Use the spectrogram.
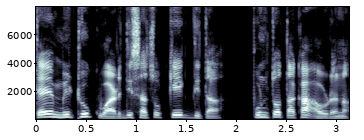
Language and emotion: Goan Konkani, neutral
